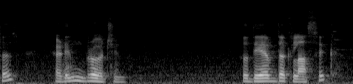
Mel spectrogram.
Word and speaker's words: Edinburgh: is actually if you read it it is edinburgh but actually it is pronounced as edinburgh so they have the classic which is 4200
